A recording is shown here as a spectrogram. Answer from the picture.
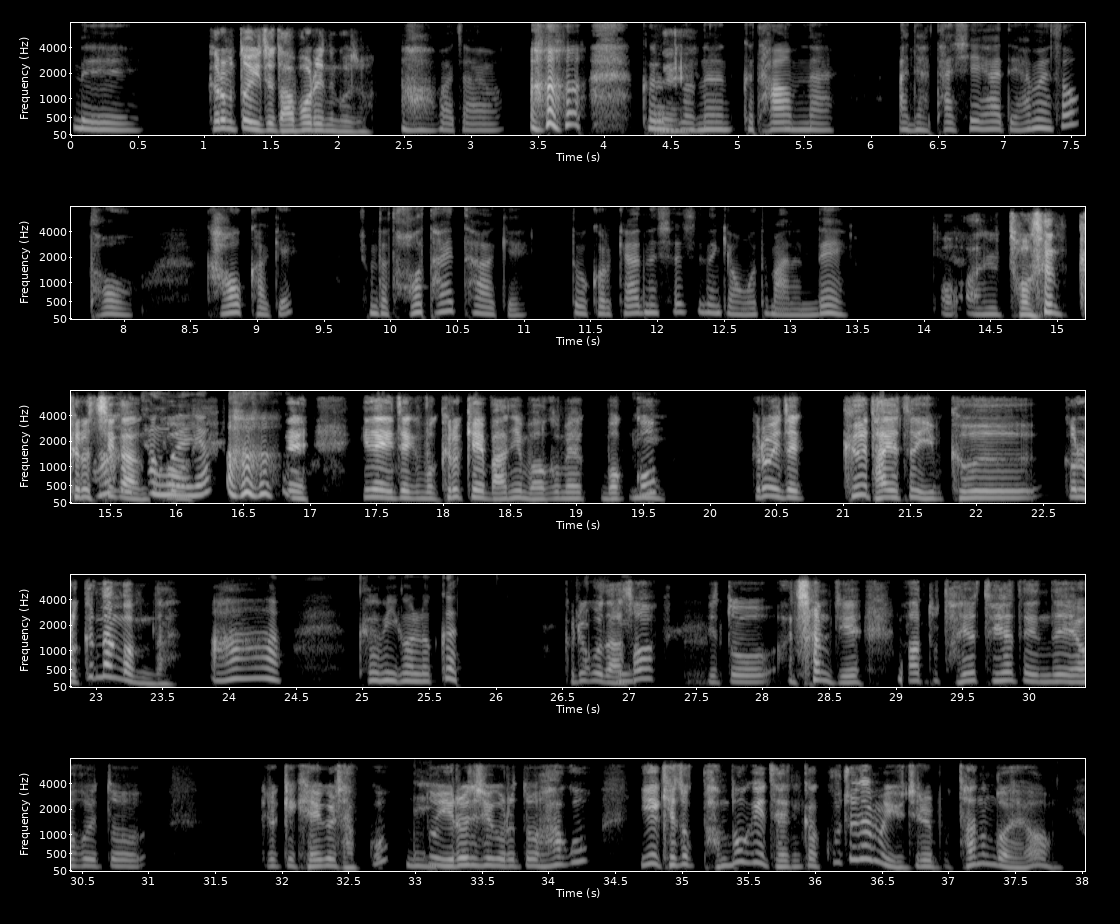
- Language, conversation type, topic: Korean, podcast, 요즘 꾸준함을 유지하는 데 도움이 되는 팁이 있을까요?
- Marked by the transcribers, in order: laugh; laughing while speaking: "저는 그렇지가"; laugh; other background noise; laughing while speaking: "한참"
